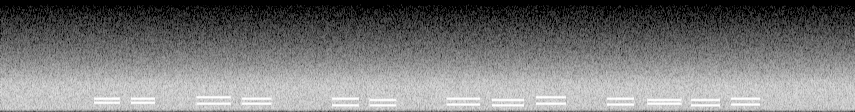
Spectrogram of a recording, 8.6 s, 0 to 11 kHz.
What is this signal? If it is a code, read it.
DTMF, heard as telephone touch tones, dialled by hand, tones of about 290 ms, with radio hiss. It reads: 00 98 21 519 5715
